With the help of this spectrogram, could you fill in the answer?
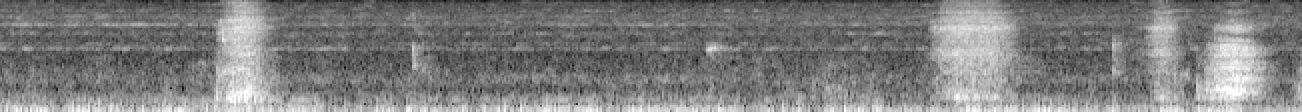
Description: Some tickly induced sneezes, quite forceful but my mic isnt picking up thee explosiveness for some reason, either way let me know if you like, if you like lol.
